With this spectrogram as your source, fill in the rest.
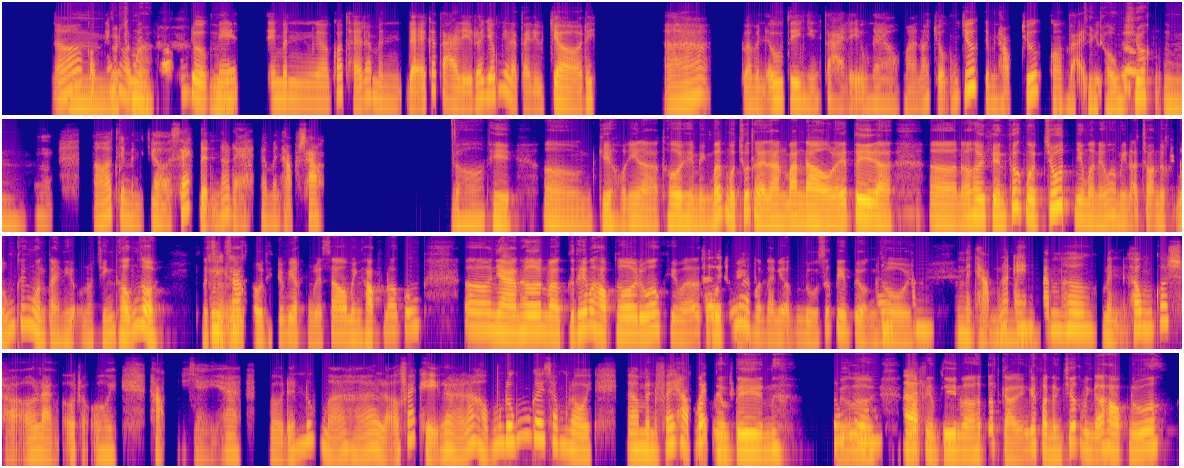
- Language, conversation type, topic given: Vietnamese, podcast, Bạn đánh giá và kiểm chứng nguồn thông tin như thế nào trước khi dùng để học?
- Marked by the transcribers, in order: background speech; other background noise; "liệu" said as "niệu"; "liệu" said as "niệu"; chuckle; unintelligible speech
